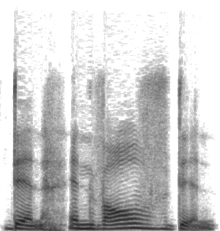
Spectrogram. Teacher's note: the involved past tense connects to the in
